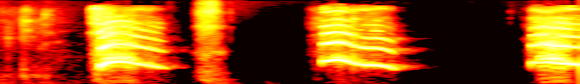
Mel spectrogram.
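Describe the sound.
A person imitates a fox with three loud, harmonic yelping cries, each a strained, descending wail, separated by pauses, with a short sharp breathy burst between the first two.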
